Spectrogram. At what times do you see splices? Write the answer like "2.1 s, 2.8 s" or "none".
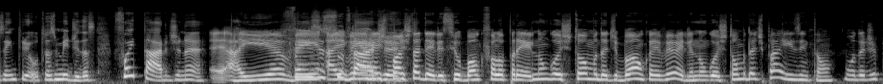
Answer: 5.3 s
